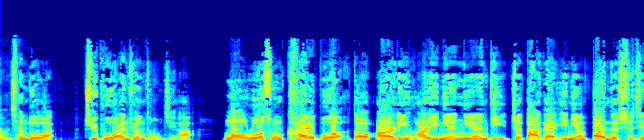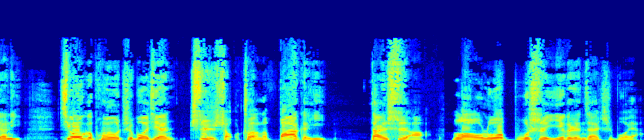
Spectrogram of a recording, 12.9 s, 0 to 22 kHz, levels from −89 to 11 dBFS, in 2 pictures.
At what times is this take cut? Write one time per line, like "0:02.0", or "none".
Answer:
none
